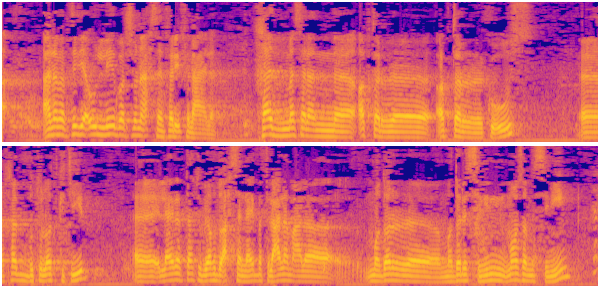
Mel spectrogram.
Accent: Egypt; وده الاختلاف الاساسي بيننا كمصريين وبين اي دولة او شعب تاني في التفكير

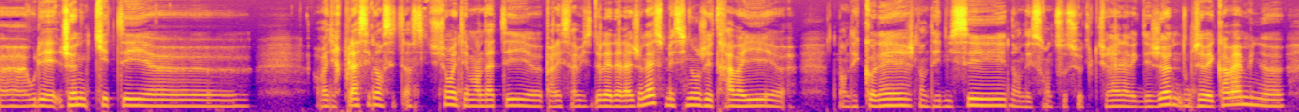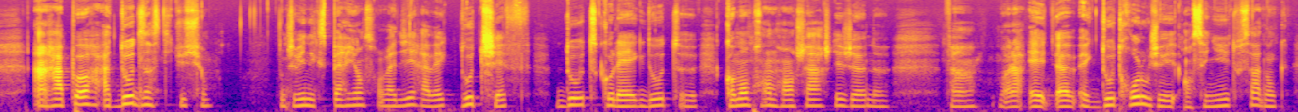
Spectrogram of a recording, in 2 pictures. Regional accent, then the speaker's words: Brest, Brittany, France; now in Belgium; Je suis bretonne, de Brest. Donc je suis une vraie bretonne du fin fond de la Bretagne, du Finistère.

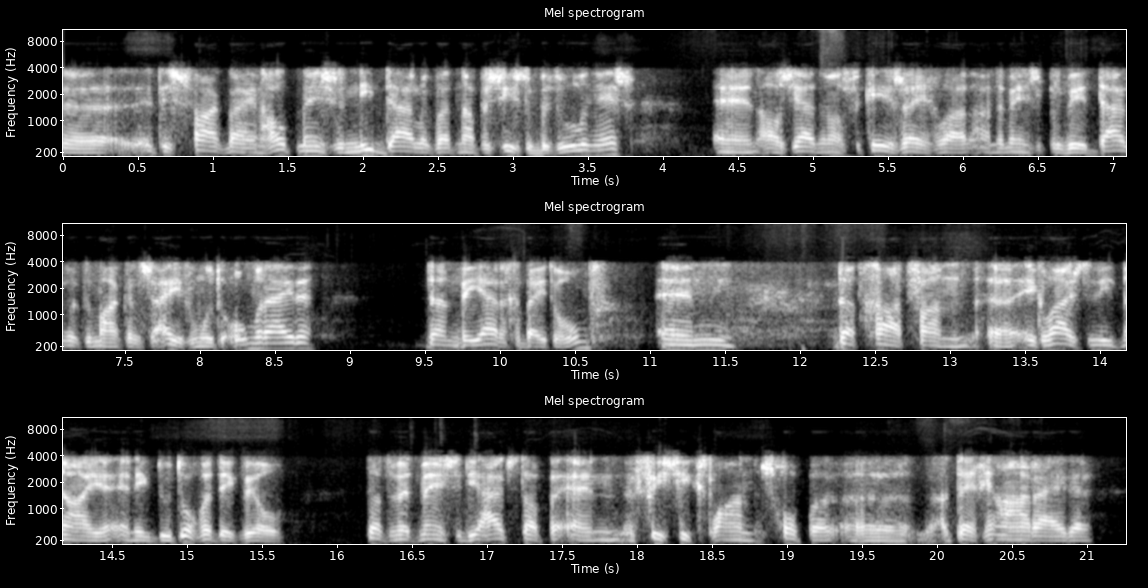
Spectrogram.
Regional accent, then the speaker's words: Amsterdam, North Holland, Netherlands; Ik merk ook, ik kom uit Amsterdam, ik heb een vrij grote mond, hè, van nature al.

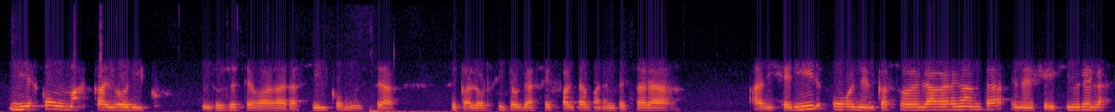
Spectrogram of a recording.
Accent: Córdoba, Argentina; Sí, yo soy cordobesa, así que empecé por allá

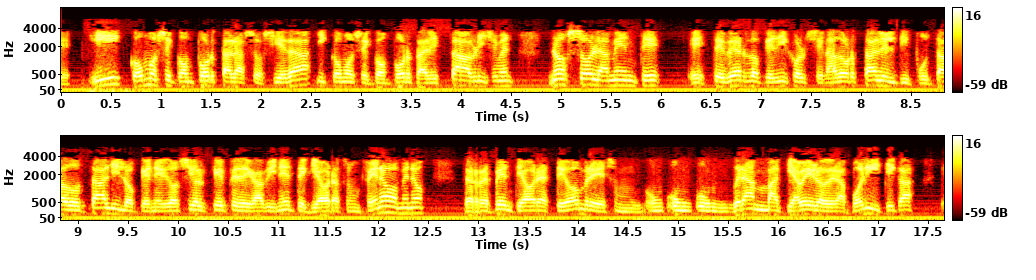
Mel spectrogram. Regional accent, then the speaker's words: Buenos Aires, Argentina; ¿A mí qué me importa si yo soy militante porteño? No me importa nada, yo no vivo ni en Jujuy, ni en Catamarca, ni en Santa Cruz.

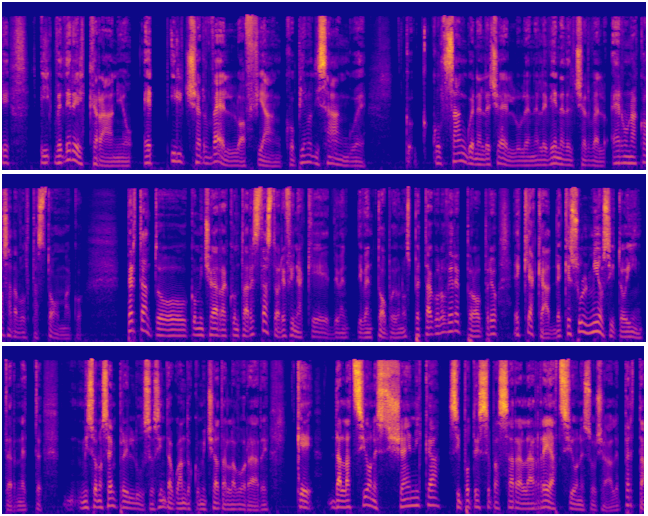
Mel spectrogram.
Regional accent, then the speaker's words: Basilicata, Italy; moved away as an adult; io sono un lucano esattamente come il cuoco, l'anarchico Passannante, e quando arrivai a Roma nel 1984

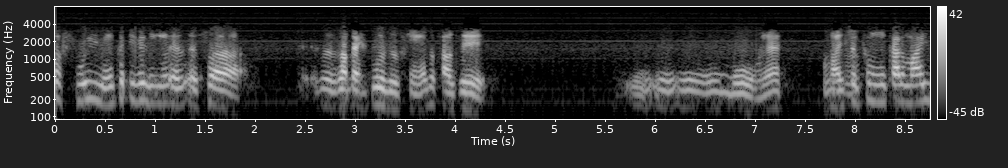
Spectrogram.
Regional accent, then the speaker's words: Currais Novos, Rio Grande do Norte, Brazil; now in Natal, Brazil; eu não sou nascido em Natal, né? Eu moro há bastante tempo aqui, mas eu sou nascido, na verdade, no interior, aqui do Rio Grande do Norte, na cidade de Currais Novos, né? Região Seridó.

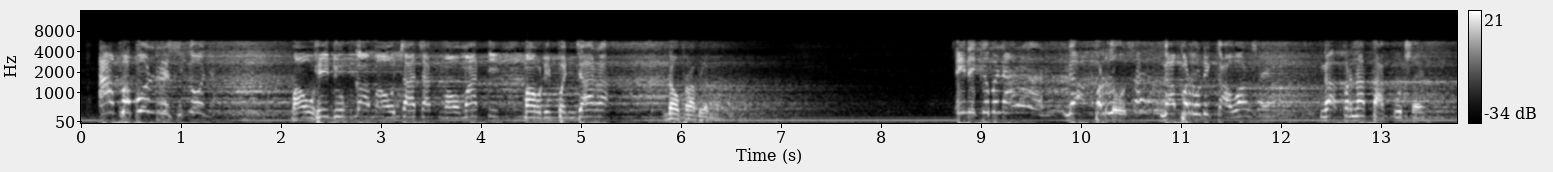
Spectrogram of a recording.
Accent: Manado, North Sulawesi, Indonesia; Kampung saya Manado

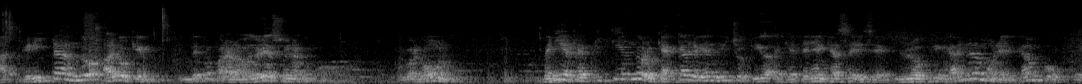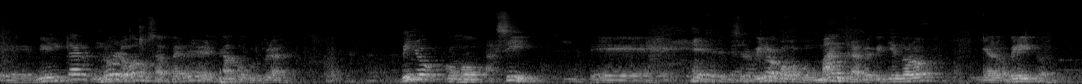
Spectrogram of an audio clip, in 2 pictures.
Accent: Salta, Argentina; Yo soy de Salta

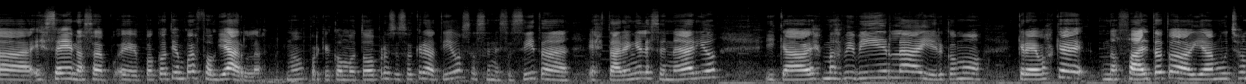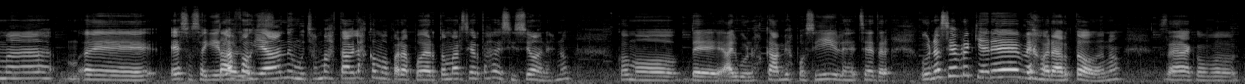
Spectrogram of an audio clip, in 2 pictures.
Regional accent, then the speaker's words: Maracaibo, Zulia, Venezuela; now in Caracas, Venezuela; nosotras mismas somos de Maracaibo

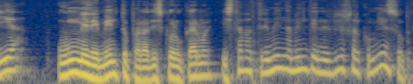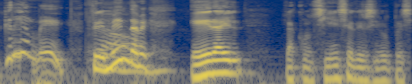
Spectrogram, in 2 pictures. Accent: Ecuador; Pero usted sabe cómo somos los ecuatorianos, pues, Fernando.

